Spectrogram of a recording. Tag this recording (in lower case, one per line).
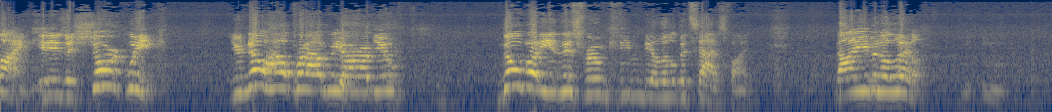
monologue
speech
man speaking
